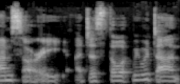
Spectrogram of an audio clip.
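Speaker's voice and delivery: put-on calm tone. Mother retells apologizing to her son over his banana: retelling a calm apology.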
